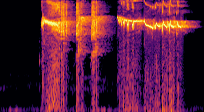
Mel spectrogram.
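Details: Orange-headed thrush delivering ngeplong song as a lure: very high, thin, piercing notes in clustered bursts, ending with a fast series of shrill repeated whistles over about two seconds.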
